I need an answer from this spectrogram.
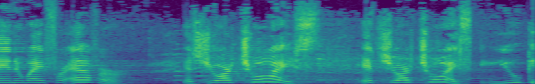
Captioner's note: audience laughing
